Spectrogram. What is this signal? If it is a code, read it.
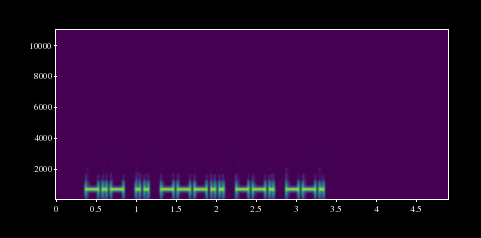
Morse code, heard as a keyed tone, about 23 wpm, 700 Hz. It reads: KI8GG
